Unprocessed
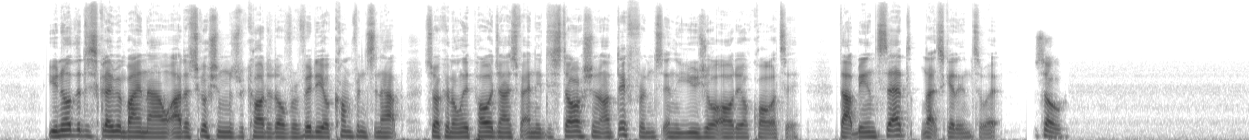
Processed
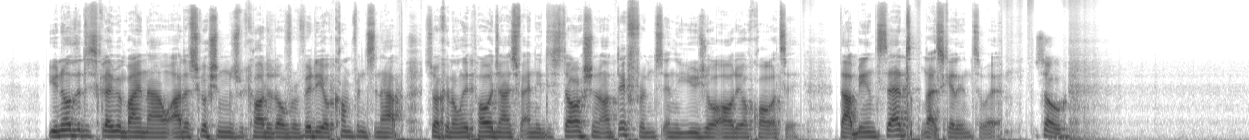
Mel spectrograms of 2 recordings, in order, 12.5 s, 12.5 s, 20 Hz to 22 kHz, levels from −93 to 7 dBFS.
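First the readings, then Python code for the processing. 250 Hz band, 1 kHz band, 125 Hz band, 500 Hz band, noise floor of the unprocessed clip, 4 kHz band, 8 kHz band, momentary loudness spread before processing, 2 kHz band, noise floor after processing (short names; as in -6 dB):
+1.0 dB, +0.5 dB, +2.0 dB, +0.5 dB, -65 dBFS, +5.5 dB, +6.0 dB, 9 LU, +1.0 dB, -62 dBFS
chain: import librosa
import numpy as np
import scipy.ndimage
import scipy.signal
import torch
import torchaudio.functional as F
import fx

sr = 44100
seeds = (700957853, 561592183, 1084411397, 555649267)

y = fx.sustainer(x, sr, db_per_s=57.0)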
